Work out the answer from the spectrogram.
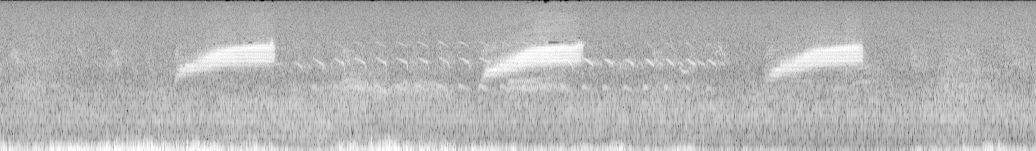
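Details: European greenfinch (Chloris chloris) singing: three long, buzzy, rising wheezes about every three seconds, with faint twittering notes between, over low rumbling background noise.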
